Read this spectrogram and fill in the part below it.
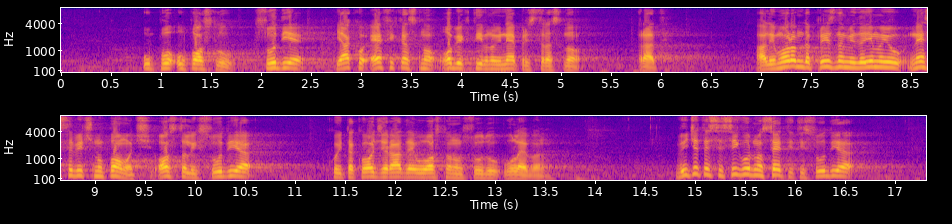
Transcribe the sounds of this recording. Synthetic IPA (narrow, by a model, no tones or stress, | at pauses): upo̞slˠoṵsud̪ije̞jaːko̞ʔefikasno̞ʔobje̞kt̪iʋnoine̞pɾist̪ɾasno̰ | ɾa̰ːd̪e | a̰limo̞ːɾamd̪apɾiznamid̪aimajune̞sebit͡ʂnupo̞mo̞t͡ɕo̞st̪alixsuːd̪ija | kʰo̞jit̪ako̞ːd͡ʑeɾaːd̪e̞uo̞snoʋno̞msuːd̪uʔṵleba̰nṵ | ʋiːt͡ɕe̞t̪e̞se̞siɡuɾnose̞t̪it̪isud̪ija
